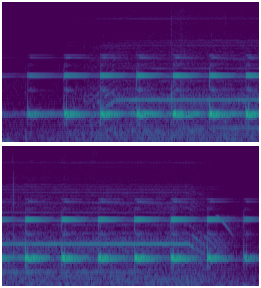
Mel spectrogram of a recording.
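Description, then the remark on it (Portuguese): A level crossing's warning bell dings in a steady, rapid rhythm, about a dozen clear strikes, over a low rumbling background as a train passes through the crossing with its barriers. No one speaks. “Como nos subúrbios de Tóquio, as passagens de nível com cancelas para evitar acidentes são comuns nessa parte da linha. O trem passa, atravessa a cancela”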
